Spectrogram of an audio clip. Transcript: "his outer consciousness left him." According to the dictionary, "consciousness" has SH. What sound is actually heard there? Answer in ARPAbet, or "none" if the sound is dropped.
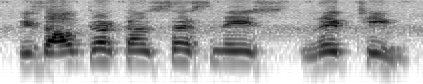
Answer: S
